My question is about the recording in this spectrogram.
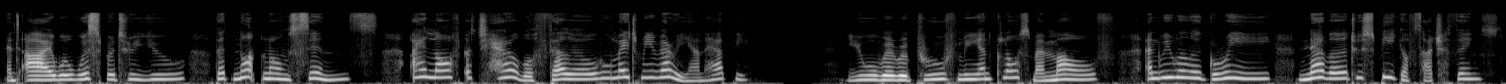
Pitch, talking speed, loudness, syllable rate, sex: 245 Hz, 150 wpm, -18 LUFS, 4.1 syllables/s, female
